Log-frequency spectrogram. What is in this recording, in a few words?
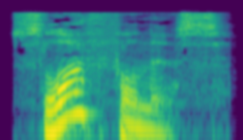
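"slothfulness", British English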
